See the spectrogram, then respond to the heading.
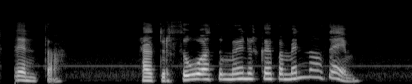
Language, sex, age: Icelandic, female, 20-29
